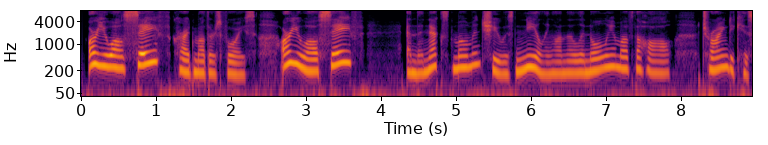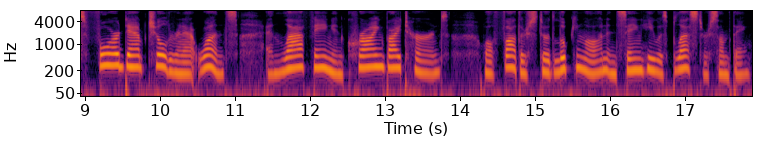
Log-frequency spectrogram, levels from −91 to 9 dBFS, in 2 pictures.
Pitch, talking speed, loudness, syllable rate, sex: 215 Hz, 170 wpm, -21 LUFS, 4.4 syllables/s, female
